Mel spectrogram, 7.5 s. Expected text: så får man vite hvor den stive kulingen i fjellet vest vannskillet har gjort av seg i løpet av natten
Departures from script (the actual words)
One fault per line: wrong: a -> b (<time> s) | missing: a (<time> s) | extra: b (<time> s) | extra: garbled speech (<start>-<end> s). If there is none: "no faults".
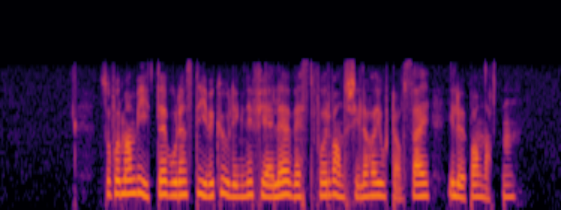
extra: for (4.2 s)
